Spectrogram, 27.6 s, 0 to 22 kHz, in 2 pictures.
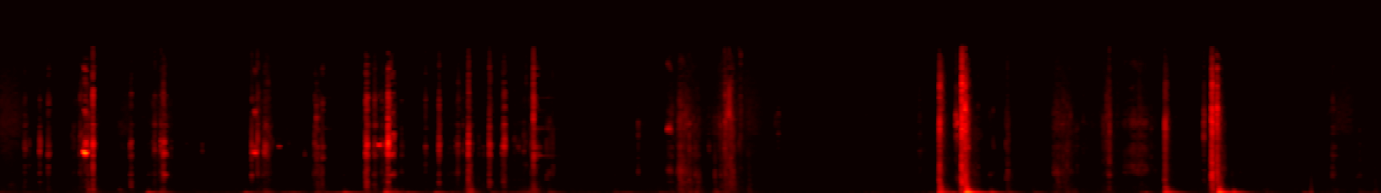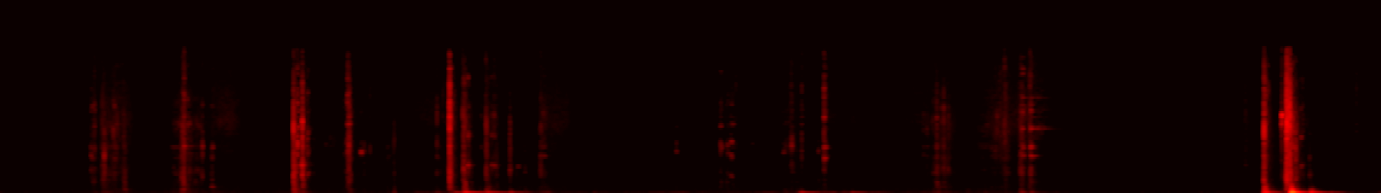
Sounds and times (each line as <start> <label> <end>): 2.4 creak 5.5
2.4 Metallic doorknob 5.6
9.3 door shutting 10.1
11.4 door shutting 12.5
18.2 Metallic doorknob 19.2
26.4 door shutting 27.1
26.4 Metallic doorknob 27.2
